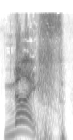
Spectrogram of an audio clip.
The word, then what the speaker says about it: knife: I was like, K, like first one, K, as in, quick mark, think of a word beginning with K, quickly, knife! Ugh, you've picked one of the, you know, 29 words in the English dictionary that has a silent K at the beginning.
